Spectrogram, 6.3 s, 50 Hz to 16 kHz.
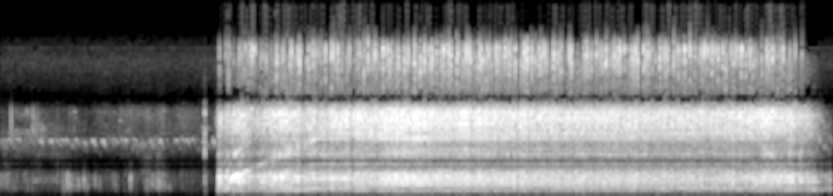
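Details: New Dewalt 20V cordless chainsaw, first run after unboxing with bar oil added: steady high motor whine with clean chain hum comes up quickly, holds even about four seconds, then stops; oils chain, feels strong; normal running.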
